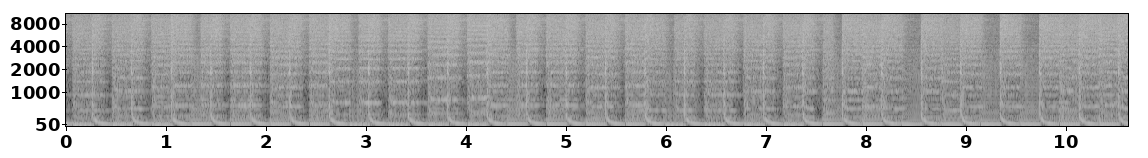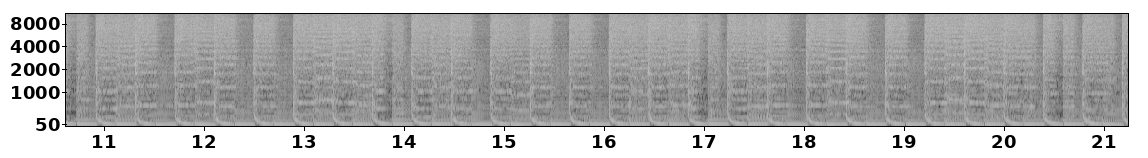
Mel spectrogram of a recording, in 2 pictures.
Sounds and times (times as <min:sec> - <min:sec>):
Techno: 0:00.0 - 0:21.2.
